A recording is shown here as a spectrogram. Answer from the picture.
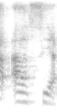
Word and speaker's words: hacia: ejemplo su vuelo iba hacia asia fíjense que aquí hacia el continente asiático se pronuncia igual pero se escribe diferente ok asia es la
